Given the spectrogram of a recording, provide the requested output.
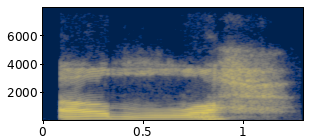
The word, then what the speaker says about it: الرحمن: আচ্ছা, এখানে দেখেন আর, এই যে উচ্চারণটা করলাম আর রহ, আর রহ, এই উচ্চারণে আমাদের ঠোঁটের যে দুই কিনারা ছিল এইটার মাঝে কিন্তু বিন্দু মাত্র এর যে পজিশন ছিল এইখানে পার্থক্য নেই।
